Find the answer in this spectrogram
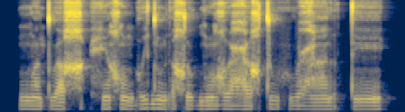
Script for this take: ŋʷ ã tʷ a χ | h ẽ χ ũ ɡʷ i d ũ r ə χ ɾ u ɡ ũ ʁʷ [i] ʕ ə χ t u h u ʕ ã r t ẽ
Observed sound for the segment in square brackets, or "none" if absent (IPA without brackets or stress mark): i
